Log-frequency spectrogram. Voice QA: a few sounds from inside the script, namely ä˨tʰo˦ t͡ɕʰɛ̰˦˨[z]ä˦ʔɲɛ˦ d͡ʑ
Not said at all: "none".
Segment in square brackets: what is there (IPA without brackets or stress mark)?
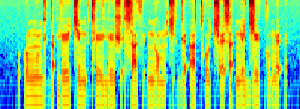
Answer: s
